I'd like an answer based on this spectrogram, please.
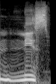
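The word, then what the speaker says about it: niece: हम यहां पर है एन आई ई सीई तो इसे हम क्या पढ़ते हैं निस पढ़ते हैं निस मतलब क्या होता है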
